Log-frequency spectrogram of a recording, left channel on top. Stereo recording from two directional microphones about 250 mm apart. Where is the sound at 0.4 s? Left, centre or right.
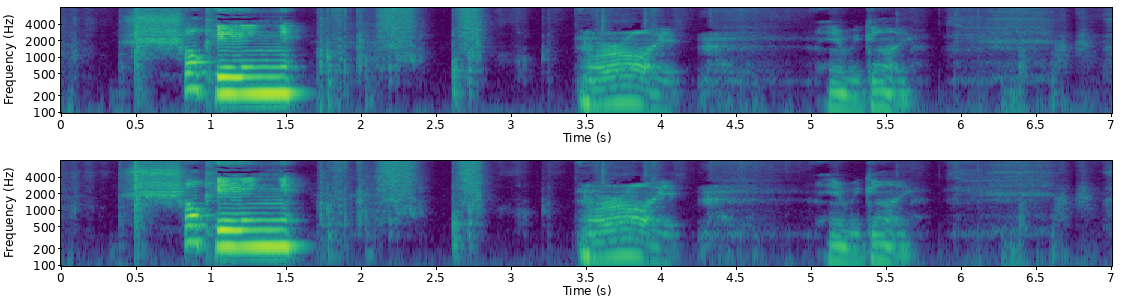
Centre.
